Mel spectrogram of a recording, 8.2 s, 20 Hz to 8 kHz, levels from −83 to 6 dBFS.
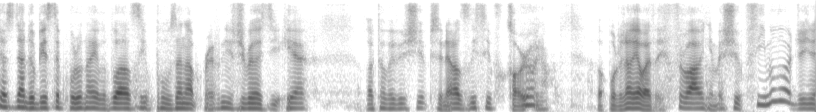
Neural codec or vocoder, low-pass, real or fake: codec, 16 kHz in and 24 kHz out, 0.4 kbps, LongCat-Audio-Codec, four codebook decoder; 7.2 kHz; fake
